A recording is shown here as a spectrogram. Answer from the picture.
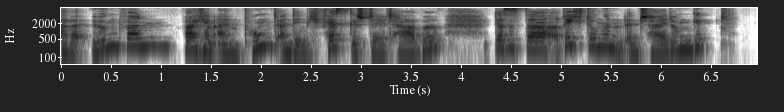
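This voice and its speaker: Somewhat breathy and fairly high, a woman's voice moves at a moderate pace with very wide pitch swings, recorded very cleanly against a silent background. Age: 20s. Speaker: self-development podcaster. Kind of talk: personal reflective monologue.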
